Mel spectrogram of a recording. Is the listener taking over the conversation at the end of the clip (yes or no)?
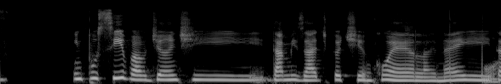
yes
